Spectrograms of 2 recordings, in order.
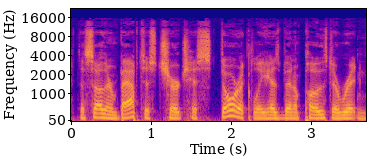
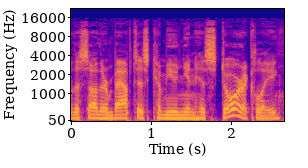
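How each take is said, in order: First: Said in the usual way. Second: Historically said with weight; stress on historically. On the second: Shown as a demonstration. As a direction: lean on the word historically. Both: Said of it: "explain why I emphasize that word".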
